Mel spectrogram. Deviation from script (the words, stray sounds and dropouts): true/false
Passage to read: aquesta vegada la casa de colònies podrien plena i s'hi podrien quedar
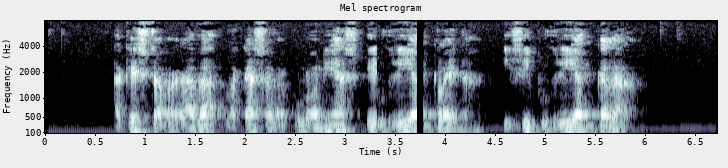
true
